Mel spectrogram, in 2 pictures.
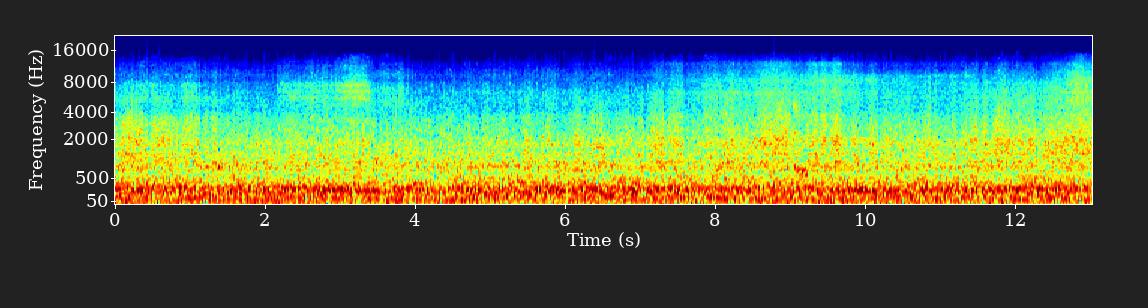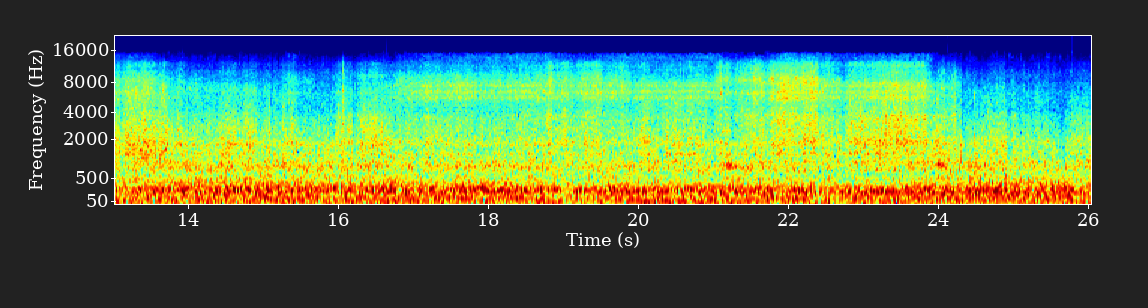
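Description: Wind buffets loudly and steadily, as when riding fast outdoors.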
